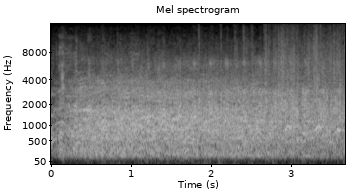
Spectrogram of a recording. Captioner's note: laughter; applause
